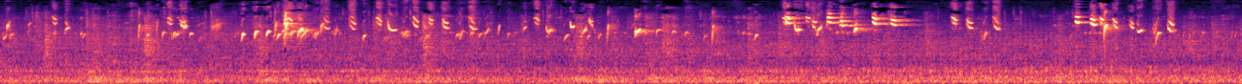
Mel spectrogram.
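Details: Goldfinch song: rapid tinkling twitters and chirps, high and bright, in bursts over a steady low background hiss.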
